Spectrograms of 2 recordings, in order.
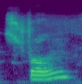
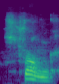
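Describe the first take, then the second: First: Strong said with a rising tune, like a question; Strong with an upward lilt. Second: Strong said with a falling tune, final g barely heard; strong settled down firmly. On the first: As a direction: lift the pitch at the end of Strong. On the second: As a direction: drop the pitch on strong and swallow the g. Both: Shown as a demonstration. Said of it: "a última sílaba ela nem sai".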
